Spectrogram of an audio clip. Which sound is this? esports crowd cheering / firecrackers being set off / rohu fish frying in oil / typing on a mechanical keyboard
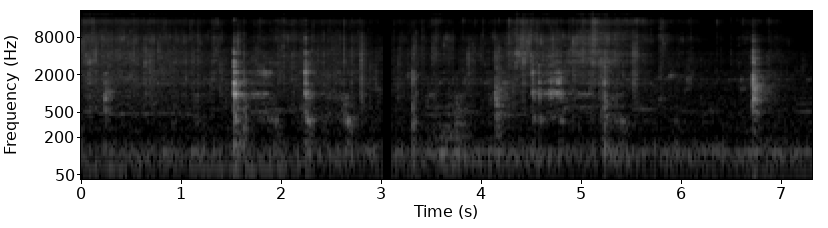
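rohu fish frying in oil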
